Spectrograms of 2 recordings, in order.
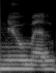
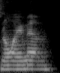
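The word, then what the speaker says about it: Neumann: it the POR man's noyman so if you're not aware but the the the brand of noyman microphones it looks like Newman but it's pronounced noyman uh that that brand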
